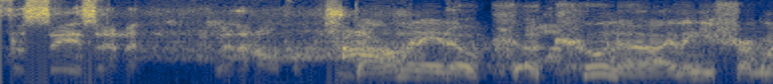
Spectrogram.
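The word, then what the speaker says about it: Acuña: Have the accent over the end. Acuna.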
